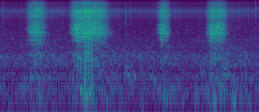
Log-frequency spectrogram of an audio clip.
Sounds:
Sniff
